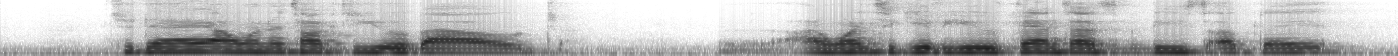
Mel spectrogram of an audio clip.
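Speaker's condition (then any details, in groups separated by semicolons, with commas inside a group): Cerebral palsy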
